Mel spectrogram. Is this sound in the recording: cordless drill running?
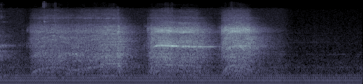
yes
